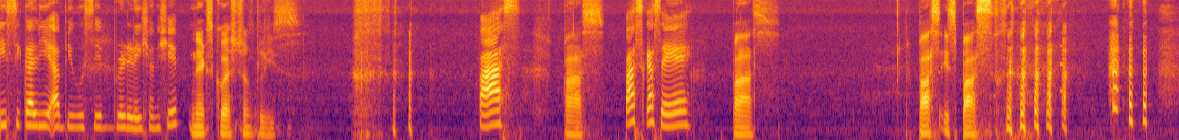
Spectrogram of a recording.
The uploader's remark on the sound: When I first started riding the motorcycle and trying out recording the podcast with a mic on my helmet around 2021.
